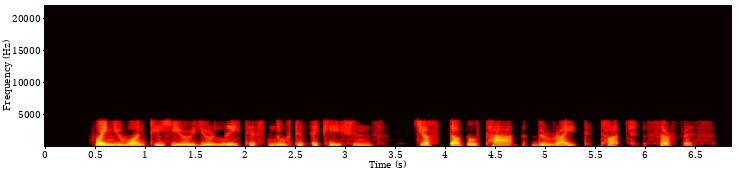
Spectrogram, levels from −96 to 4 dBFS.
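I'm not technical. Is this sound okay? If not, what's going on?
No. Opus compression, heard throughout the whole clip, is the likely cause: the speech was squeezed so hard that nothing above about 4.1 kHz survives, which makes it sound muffled. Missing detail gets filled in with noise, so the voice turns rough and grainy.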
